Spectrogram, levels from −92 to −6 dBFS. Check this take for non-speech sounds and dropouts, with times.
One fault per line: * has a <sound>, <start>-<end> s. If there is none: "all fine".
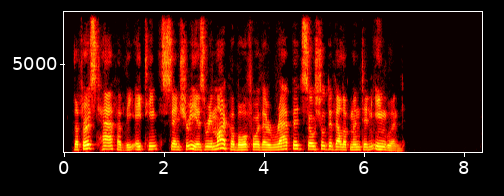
all fine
